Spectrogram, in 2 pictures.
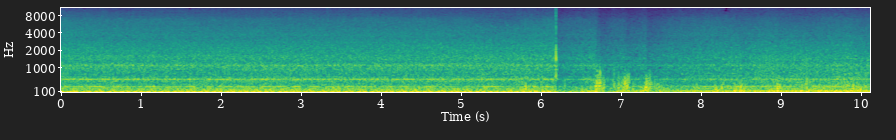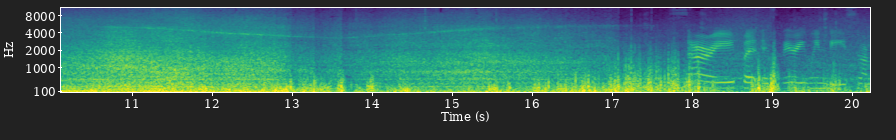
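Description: Strong wind buffeting the microphone, with a steady motor hum under it for the first several seconds. The wind then turns gustier and rougher.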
